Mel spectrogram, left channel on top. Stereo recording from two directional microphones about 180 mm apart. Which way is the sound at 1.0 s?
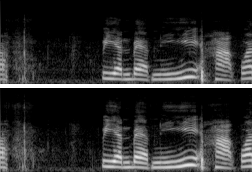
45° right (ahead or behind).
